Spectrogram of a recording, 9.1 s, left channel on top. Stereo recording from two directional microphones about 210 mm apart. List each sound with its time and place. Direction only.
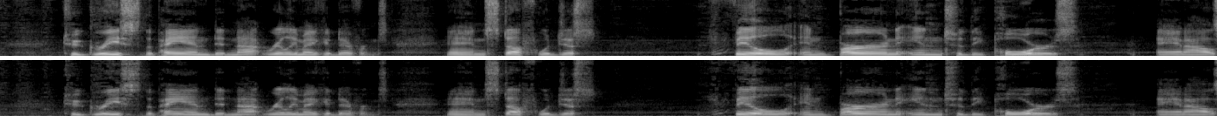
0.4 s speech: 45° left (ahead or behind)
5.5 s speech: 35° left (ahead or behind)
